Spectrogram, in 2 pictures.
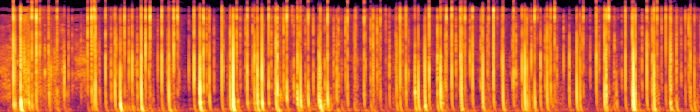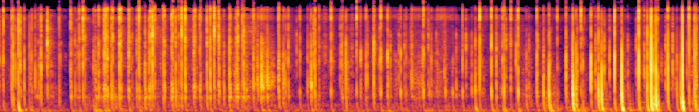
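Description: Long nails rapidly tap and scratch across the back of a smiley-face plastic case on an iPhone held in a tripod mount, going around the camera lenses. The result is a dense, rattly stream of dry, clicky taps with bright edges and almost no ring.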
